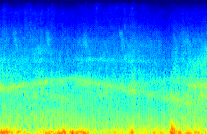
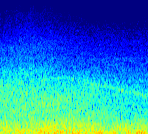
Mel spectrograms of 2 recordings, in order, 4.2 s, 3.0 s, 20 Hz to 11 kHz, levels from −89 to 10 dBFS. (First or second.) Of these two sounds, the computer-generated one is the first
